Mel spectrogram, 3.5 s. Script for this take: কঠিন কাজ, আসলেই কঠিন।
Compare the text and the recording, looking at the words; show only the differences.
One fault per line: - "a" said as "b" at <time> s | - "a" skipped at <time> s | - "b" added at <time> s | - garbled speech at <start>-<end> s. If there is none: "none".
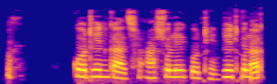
- garbled speech at 2.8-3.3 s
